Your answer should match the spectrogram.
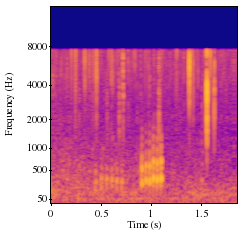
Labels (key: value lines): label: biophony
recorder: SoundTrap 300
